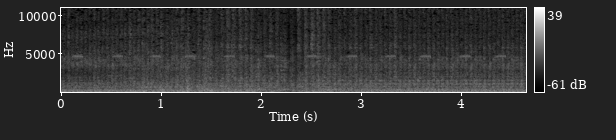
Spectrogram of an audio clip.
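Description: A car engine idles steadily with a low, throbbing rumble and a faint mechanical rattle, holding an even loudness except for a brief dip midway, as a car stopped on the street. No one speaks.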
